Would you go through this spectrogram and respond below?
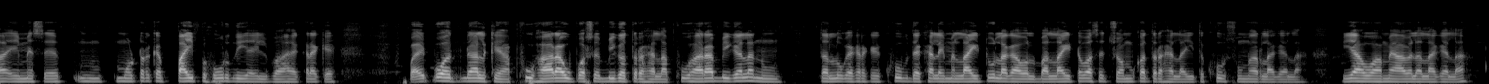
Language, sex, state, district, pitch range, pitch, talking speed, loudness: Bhojpuri, male, Bihar, Gopalganj, 130-145 Hz, 135 Hz, 205 wpm, -28 LUFS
